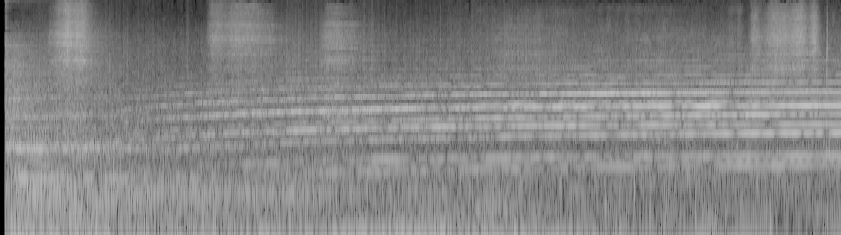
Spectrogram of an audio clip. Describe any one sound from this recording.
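Slow footsteps scuff across a hard floor.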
